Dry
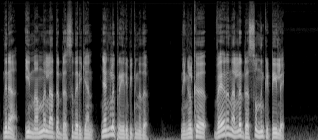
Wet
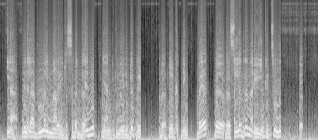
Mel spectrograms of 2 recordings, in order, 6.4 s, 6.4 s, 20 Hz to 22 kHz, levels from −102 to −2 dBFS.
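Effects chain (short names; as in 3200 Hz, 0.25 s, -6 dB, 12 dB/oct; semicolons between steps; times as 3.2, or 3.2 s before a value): slices in reverse order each 0.187 s, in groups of 3; chopper 5.2 Hz, depth 65%, duty 90%; power-law curve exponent 0.35; gain +6.5 dB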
